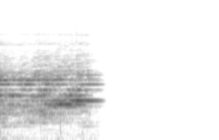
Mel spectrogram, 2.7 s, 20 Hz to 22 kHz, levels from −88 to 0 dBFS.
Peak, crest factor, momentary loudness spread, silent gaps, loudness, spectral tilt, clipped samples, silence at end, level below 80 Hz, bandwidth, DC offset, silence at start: -24 dBFS; 16 dB; 8 LU; none; -37 LUFS; 0 dB/octave; under 0.1%; 1.45 s; -82 dBFS; 10 kHz; under 0.1%; 0 s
